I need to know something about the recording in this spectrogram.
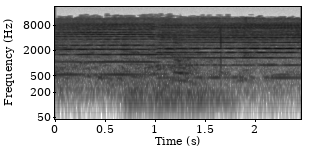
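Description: Instrumental backing music playing a passage of long held notes that change pitch a couple of times, with no singing over it.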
